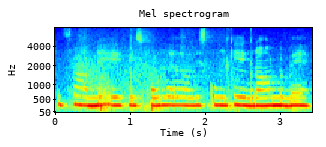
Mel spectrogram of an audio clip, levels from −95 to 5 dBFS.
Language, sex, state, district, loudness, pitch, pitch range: Hindi, female, Bihar, Patna, -11 LUFS, 280 Hz, 275-285 Hz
